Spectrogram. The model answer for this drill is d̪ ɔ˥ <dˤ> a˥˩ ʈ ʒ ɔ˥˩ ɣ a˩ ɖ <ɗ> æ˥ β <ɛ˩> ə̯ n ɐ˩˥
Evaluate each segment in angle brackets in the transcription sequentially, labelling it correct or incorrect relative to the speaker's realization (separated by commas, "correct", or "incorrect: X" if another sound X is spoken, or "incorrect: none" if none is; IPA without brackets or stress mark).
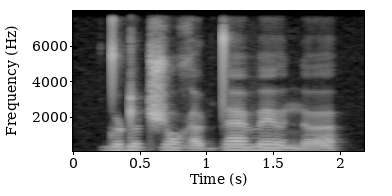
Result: incorrect: ɖ, incorrect: d̪, incorrect: ɛ˥˩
